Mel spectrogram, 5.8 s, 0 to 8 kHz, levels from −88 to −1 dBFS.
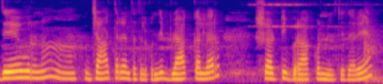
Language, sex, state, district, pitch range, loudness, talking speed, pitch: Kannada, female, Karnataka, Bangalore, 190-225 Hz, -17 LUFS, 105 wpm, 205 Hz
